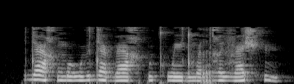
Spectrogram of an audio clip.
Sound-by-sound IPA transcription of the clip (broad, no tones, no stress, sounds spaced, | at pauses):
d æ χ ŋʷ ɯ w ɯ d æ b æ χ p ɯ kʰ w e d ŋʷ ɑ r ʁ i v æ ʃ h y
